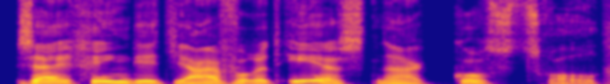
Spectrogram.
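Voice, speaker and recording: A man narrating a children's fantasy audiobook with expressive storytelling. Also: mid-range voice, slow, no room sound, studio quality.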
